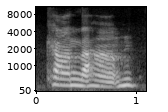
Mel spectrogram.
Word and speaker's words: Calm the Ham: if people don't know say that in irish your accent calm the home right so in my accent it rhymes and when i was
